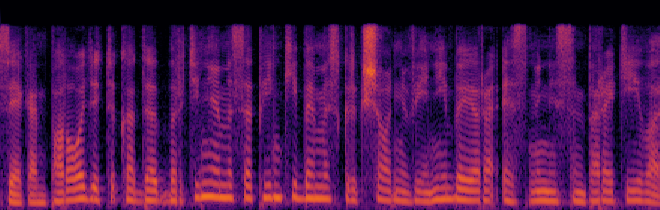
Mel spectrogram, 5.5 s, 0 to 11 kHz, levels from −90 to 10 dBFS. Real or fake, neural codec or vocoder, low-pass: fake; codec, 16 kHz, 0.8 kbps, ZipCodec; 7.2 kHz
